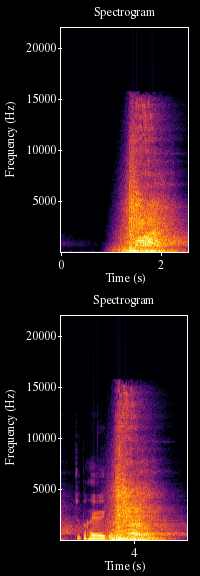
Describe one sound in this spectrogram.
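A crowd cheers and roars in a large hall.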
